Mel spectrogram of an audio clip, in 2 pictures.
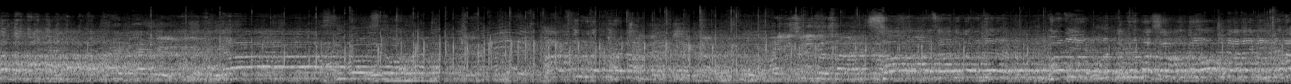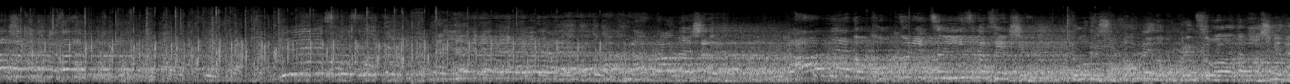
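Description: Music plays loudly over a loudspeaker outdoors.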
